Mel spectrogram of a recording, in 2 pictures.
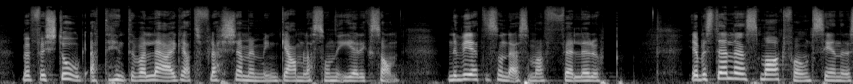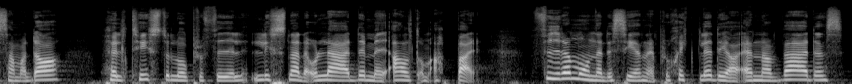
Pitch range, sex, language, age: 180-210 Hz, female, English, 20-39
